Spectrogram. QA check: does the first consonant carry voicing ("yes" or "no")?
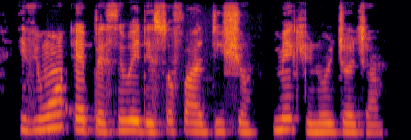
no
